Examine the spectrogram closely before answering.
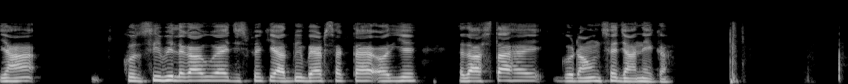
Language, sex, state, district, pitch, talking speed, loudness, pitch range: Hindi, male, Bihar, Jahanabad, 165 Hz, 140 wpm, -17 LUFS, 150-175 Hz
